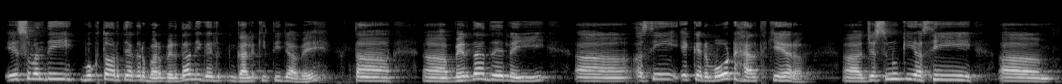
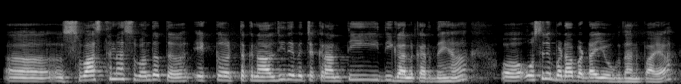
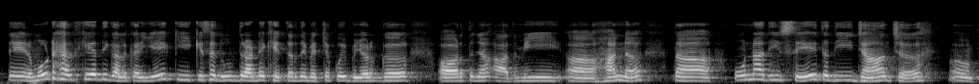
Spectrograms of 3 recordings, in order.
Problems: background sounds at intervals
